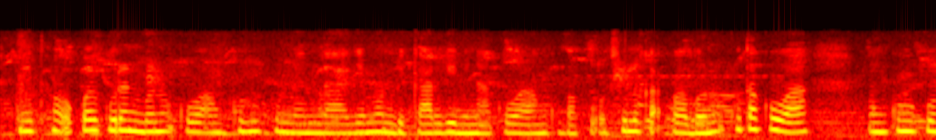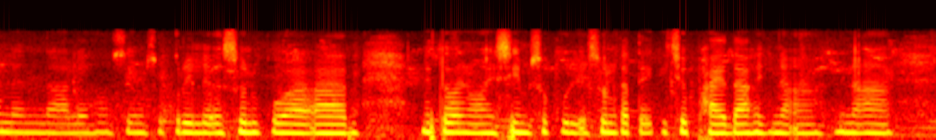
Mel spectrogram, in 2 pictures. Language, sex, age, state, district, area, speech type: Santali, female, 18-30, West Bengal, Malda, rural, spontaneous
